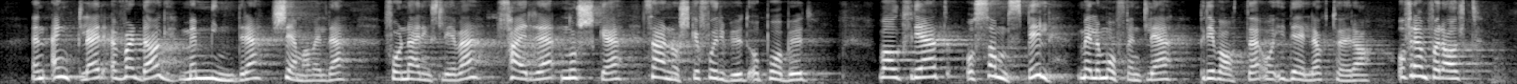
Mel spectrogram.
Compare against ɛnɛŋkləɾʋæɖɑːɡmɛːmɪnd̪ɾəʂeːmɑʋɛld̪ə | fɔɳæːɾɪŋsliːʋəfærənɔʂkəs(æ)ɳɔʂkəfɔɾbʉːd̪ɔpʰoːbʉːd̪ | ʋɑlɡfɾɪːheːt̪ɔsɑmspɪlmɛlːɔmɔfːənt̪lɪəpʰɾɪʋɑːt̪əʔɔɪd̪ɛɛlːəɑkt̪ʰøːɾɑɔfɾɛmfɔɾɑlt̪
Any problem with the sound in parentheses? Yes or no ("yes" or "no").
yes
